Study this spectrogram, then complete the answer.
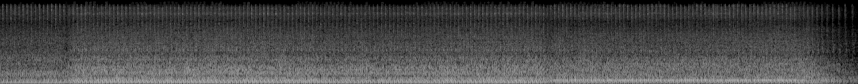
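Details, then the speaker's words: Free Murray mower given away over carburetor trouble, hot after several minutes of running: runs steady and even at constant speed with no knocks or misses, then shuts off cleanly; normal running, hot restart fine. "It started up just fine, ran great, and even started back up when it was hot."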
